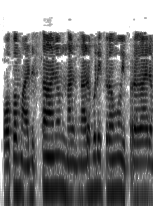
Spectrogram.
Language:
Malayalam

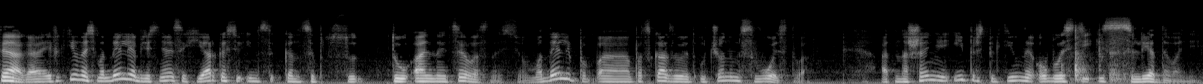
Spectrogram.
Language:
Russian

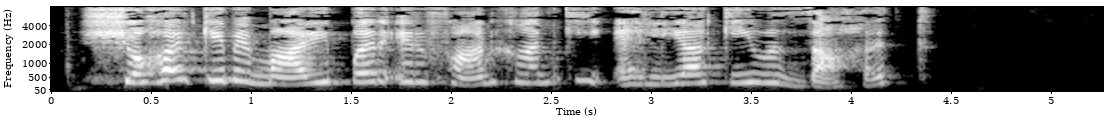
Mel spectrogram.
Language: Urdu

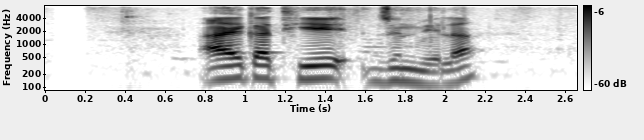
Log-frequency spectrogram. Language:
Nepali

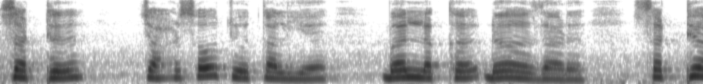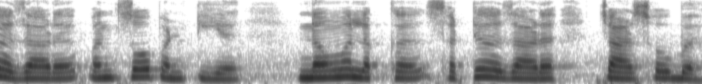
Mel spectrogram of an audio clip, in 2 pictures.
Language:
Sindhi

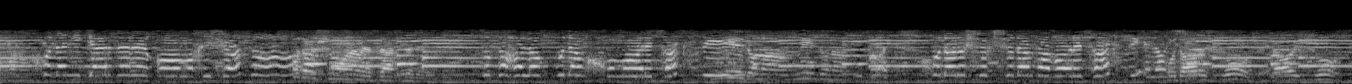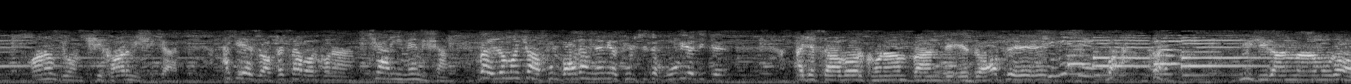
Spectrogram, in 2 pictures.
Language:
Persian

